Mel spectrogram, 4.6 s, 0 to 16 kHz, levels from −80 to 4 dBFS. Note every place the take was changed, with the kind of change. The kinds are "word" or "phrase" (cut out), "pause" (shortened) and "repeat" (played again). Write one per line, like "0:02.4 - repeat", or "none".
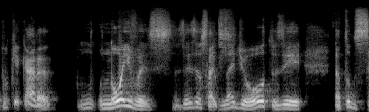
0:02.7 - phrase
